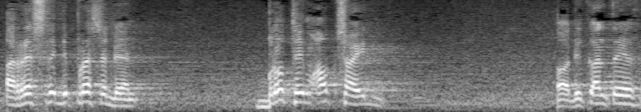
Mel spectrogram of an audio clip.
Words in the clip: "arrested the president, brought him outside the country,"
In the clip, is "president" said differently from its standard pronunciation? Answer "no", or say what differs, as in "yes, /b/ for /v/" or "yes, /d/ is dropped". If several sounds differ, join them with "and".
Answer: yes, /s/ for /z/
